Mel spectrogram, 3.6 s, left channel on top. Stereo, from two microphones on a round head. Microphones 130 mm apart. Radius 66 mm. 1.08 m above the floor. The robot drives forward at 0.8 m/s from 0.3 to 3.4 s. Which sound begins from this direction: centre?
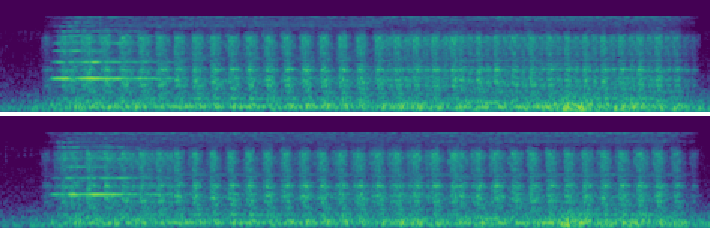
A squeak, at 0.2 s.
